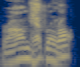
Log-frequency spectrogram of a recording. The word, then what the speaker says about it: Braun Strowman: I think you got it, Braun Strowman.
